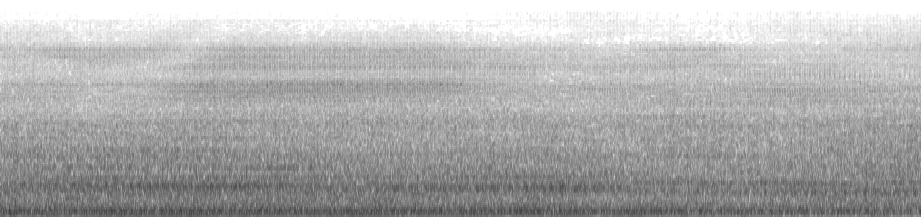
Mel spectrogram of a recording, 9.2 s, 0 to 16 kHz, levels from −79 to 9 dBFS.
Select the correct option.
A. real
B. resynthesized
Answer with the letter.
A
